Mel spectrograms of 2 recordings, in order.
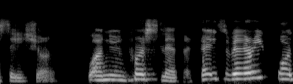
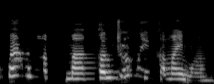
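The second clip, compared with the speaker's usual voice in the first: normal talking voice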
